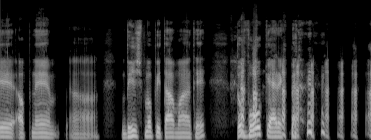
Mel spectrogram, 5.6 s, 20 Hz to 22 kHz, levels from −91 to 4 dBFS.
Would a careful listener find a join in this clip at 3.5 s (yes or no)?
no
